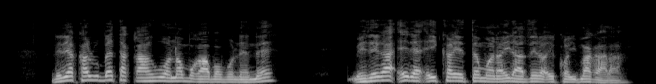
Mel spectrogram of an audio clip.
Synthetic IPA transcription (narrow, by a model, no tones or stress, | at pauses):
ɾeɾeakaɾubɛtakahuɔnamoɣaːbɔmonɛnɛ | meɾeɣaʔeɾeaʔeikaɾetɛmwɛnaiɾaðeɾɔekɔimaɣa̰ɾa̰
